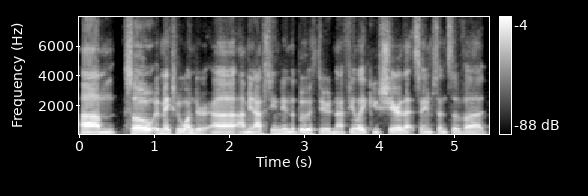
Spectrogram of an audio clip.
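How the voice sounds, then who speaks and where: A man's voice: medium pitch, a little fast. A man hosting a casual stream interview, laid-back and rambling, calling people "dude". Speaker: stream host.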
